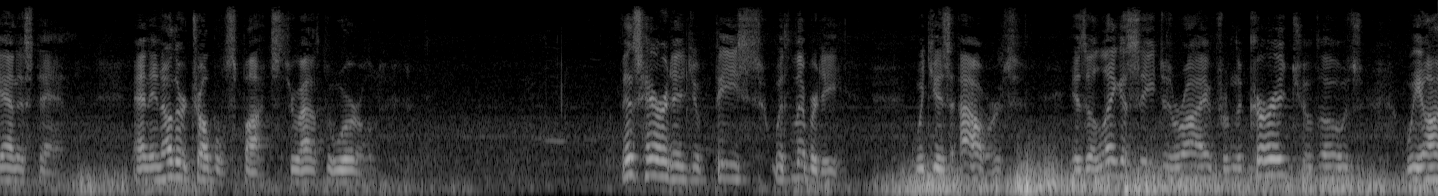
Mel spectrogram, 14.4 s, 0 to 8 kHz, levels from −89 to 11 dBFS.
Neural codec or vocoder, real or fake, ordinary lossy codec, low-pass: none; real; MP3, 64 kbps; 7.2 kHz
